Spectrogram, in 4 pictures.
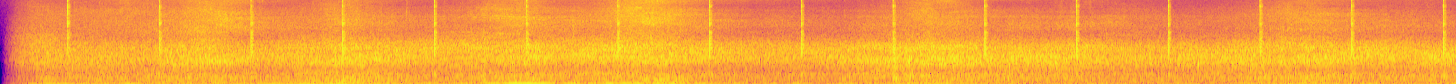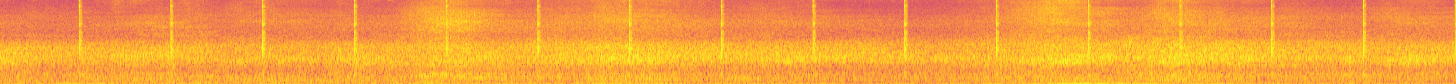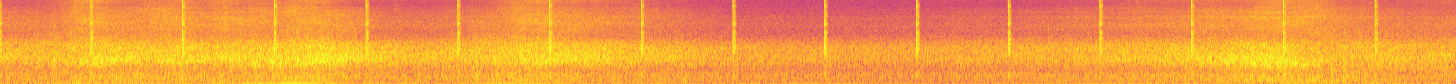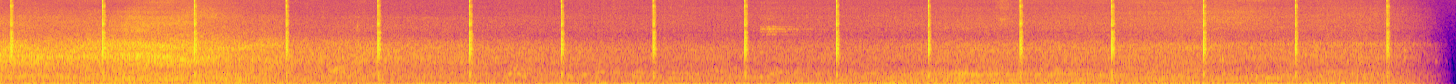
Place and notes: Brussels, Belgium - Mechanical traffic light system
Many of the traffic lights in Brussels feature a pre-recorded electronic signalling sound, indicating when it is safe and not safe to cross the road. However this one sounded more mechanical, and when you touch the actual post, you can feel the ticks of the mechanism very physically.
